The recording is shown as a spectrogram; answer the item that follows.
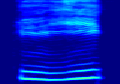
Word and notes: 雨衣: yǔ yī

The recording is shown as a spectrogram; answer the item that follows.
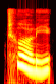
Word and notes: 撤离: chè lí

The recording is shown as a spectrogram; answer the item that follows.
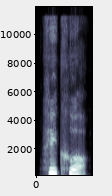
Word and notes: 黑客: hēi kè

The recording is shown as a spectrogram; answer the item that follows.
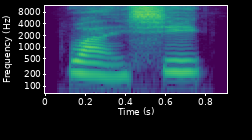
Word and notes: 惋惜: wǎn xī

